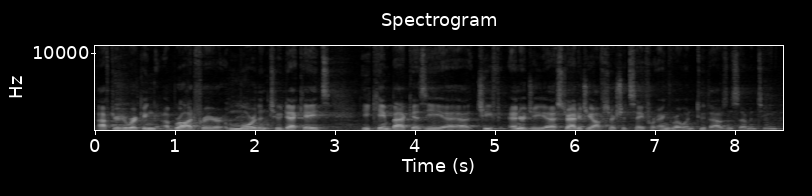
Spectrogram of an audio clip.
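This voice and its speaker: A middle-aged man from Kenya moderating a conference panel, formal and measured, with frequent fillers and self-corrections. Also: mid-range voice, level tone, a bit bright. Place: large conference hall. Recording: long hall reverb.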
